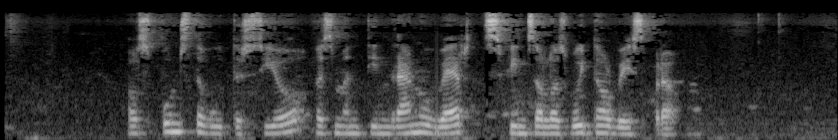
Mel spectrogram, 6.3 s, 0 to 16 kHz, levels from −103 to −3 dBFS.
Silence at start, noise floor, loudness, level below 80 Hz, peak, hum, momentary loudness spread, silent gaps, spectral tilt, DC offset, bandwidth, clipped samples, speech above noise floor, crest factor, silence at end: 0.25 s; -72 dBFS; -30 LUFS; -68 dBFS; -10 dBFS; none; 14 LU; none; -2.5 dB/octave; under 0.1%; 11.5 kHz; under 0.1%; 40 dB; 24 dB; 1.05 s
